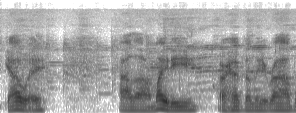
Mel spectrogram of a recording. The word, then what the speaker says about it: Yahweh: but the Creator they say his name is pronounced Yahweh Allah Almighty are heavily robbed or raba raba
